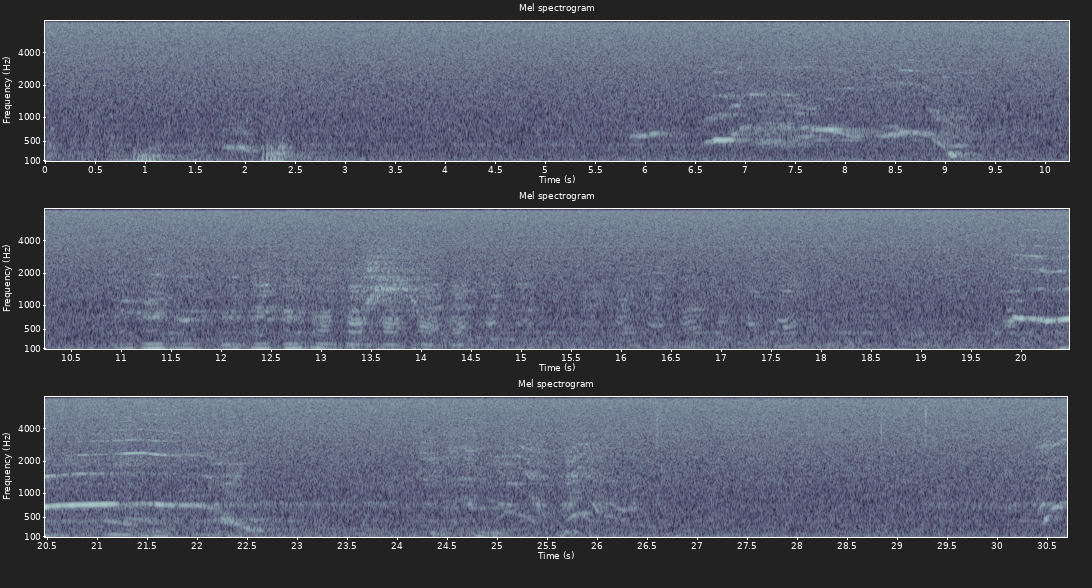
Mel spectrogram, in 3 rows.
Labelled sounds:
6.6	7.0	humpback whale, 0.86 to 1.7 kHz
7.5	8.7	humpback whale, 0.80 to 2.2 kHz
13.4	13.8	humpback whale, 0.99 to 1.5 kHz
19.9	21.9	humpback whale, 0.80 to 3.3 kHz
24.6	24.9	humpback whale, 2.4 to 2.8 kHz
30.4	30.6	humpback whale, 2.6 to 3.1 kHz

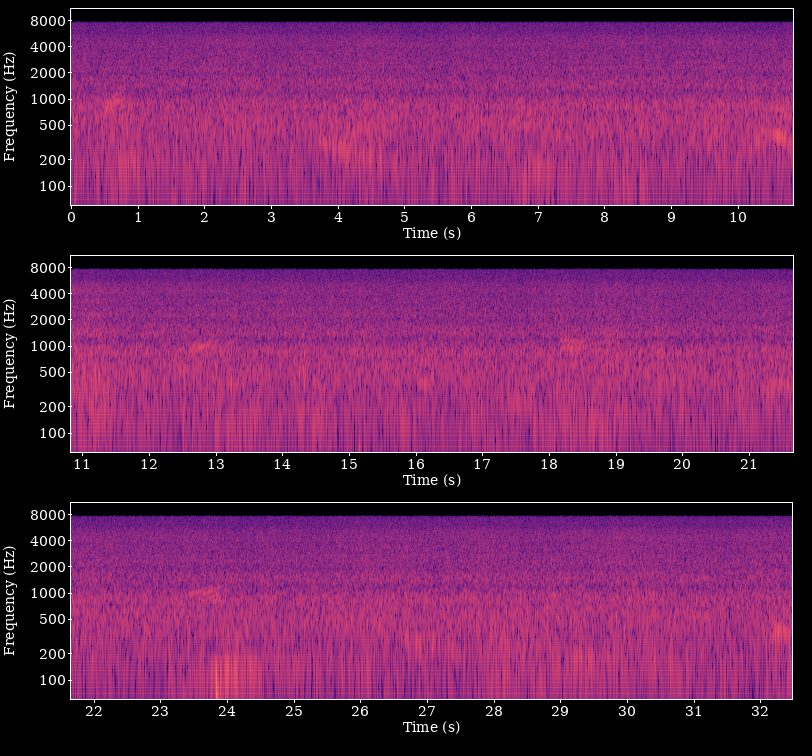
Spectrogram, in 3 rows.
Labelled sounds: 0.5	0.8	humpback whale, 0.78 to 1.1 kHz
12.6	13.0	humpback whale, 0.84 to 1.1 kHz
18.2	18.6	humpback whale, 0.91 to 1.2 kHz
23.4	23.9	humpback whale, 0.91 to 1.2 kHz

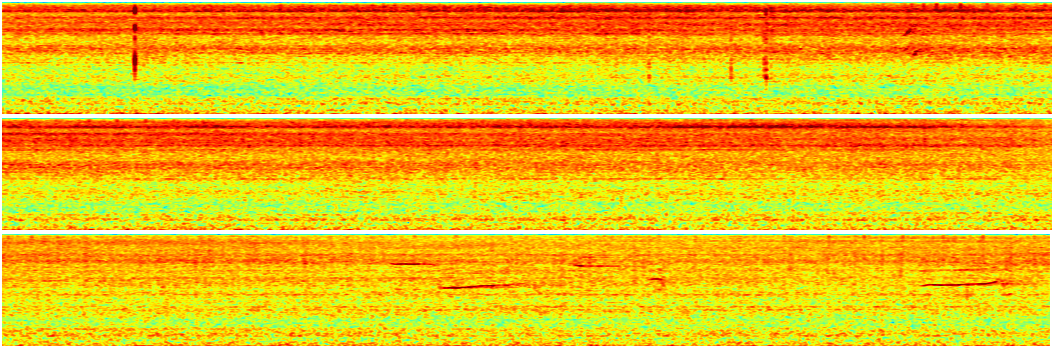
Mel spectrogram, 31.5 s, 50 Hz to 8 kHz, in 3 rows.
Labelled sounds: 25.4	26.1	killer whale, southern resident, 1.9 to 2.2 kHz
26.7	27.2	killer whale, southern resident, 3.5 to 3.7 kHz
30.2	31.0	killer whale, southern resident, 2.1 to 2.4 kHz

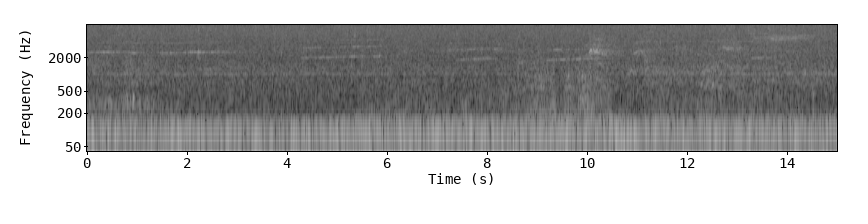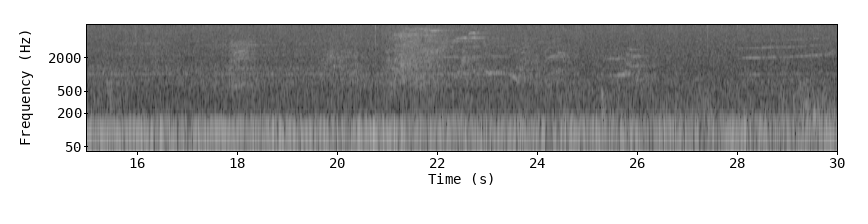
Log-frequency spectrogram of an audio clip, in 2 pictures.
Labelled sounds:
1.9	2.7	killer whale, southern resident, 2.0 to 2.9 kHz
4.2	5.9	killer whale, southern resident, 1.5 to 4.2 kHz
17.8	18.4	killer whale, southern resident, 0.62 to 3.9 kHz
28.0	29.9	killer whale, southern resident, 2.0 to 4.3 kHz

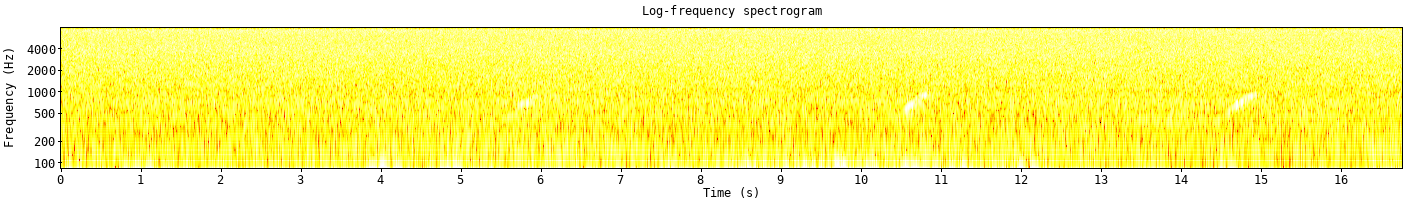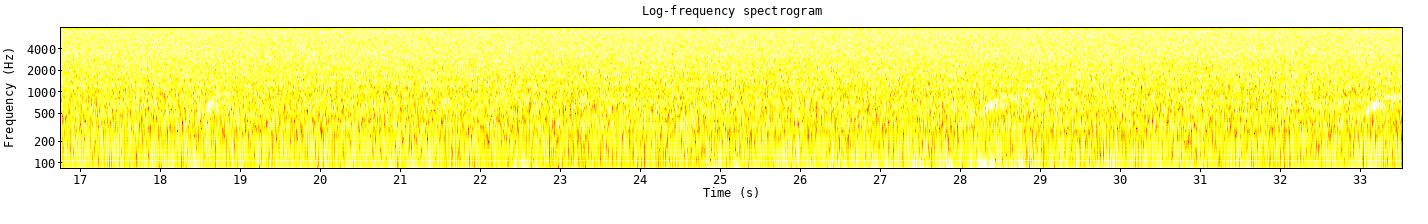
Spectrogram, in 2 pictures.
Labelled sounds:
18.7	18.9	humpback whale, 0.80 to 0.99 kHz
33.3	33.5	humpback whale, 0.80 to 0.90 kHz

